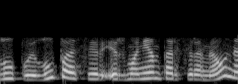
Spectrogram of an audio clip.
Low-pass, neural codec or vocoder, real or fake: 3.6 kHz; none; real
